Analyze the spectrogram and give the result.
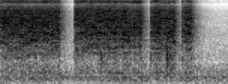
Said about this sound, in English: we're going to spray it down with some cooking spray.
